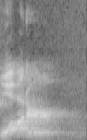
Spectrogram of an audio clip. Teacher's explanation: in American English, the way we say water, that T is also a flap sound.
